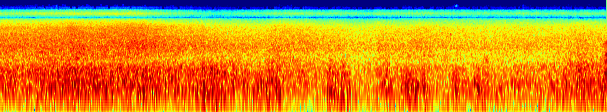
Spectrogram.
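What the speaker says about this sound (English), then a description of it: "there's a few breakers further out because obviously the tide is now running off, so there's a bit of tide, a bit of wave movement going over that sandbank out there" Steady roar of breakers rolling over a sandbank out at sea as the tide runs off, a dense continuous wash of surf with some wind, loud and unbroken with no voices.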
